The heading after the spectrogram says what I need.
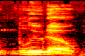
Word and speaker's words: Bluto: Not Pluto. Bluto.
